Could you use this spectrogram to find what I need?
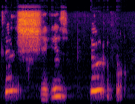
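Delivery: very high-pitched, awed delight; gushing admiration. Retold or imitated. Speaker fawning over the dream kitchen gadget, gushing. Gushes over the pasta arm.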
